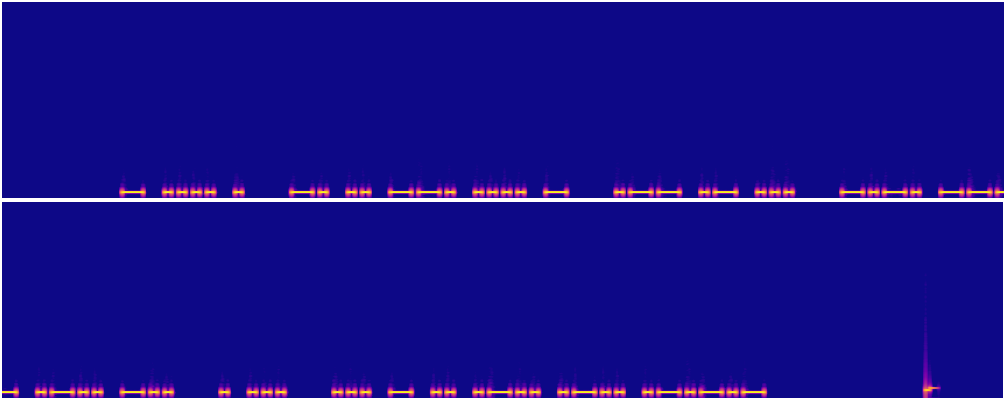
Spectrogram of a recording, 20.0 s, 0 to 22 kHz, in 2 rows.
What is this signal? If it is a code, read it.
Morse code, heard as a keyed tone, about 17 wpm, 700 Hz. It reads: THE NIGHT WAS COLD ES STILL.
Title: Sentences from Top 400 Words and Abbreviations 17wpm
